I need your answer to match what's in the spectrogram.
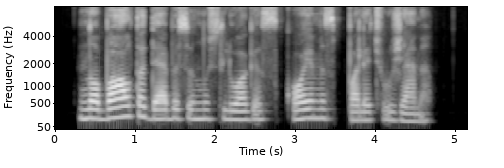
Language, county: Lithuanian, Kaunas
